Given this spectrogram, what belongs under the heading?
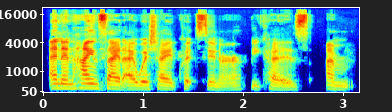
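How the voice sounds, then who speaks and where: A woman's voice: low-pitched, moderate pace, creaky, a bit bright, no echo, studio quality. A woman in her late twenties, a guest speaking candidly and reflectively in an interview conversation. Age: 20s. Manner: candid, reflective, laughs lightly.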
